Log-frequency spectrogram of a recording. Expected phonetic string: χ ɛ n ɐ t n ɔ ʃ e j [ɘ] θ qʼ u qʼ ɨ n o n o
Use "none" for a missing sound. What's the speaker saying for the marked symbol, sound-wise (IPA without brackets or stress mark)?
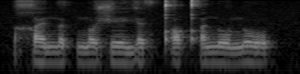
ɛ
